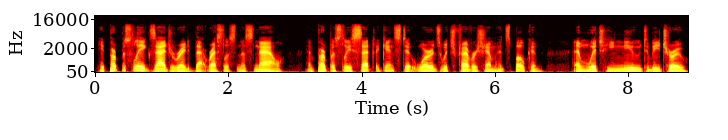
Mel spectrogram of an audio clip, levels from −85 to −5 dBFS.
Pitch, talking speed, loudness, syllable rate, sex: 100 Hz, 155 wpm, -22 LUFS, 4.8 syllables/s, male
